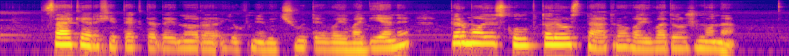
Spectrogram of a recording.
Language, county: Lithuanian, Vilnius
